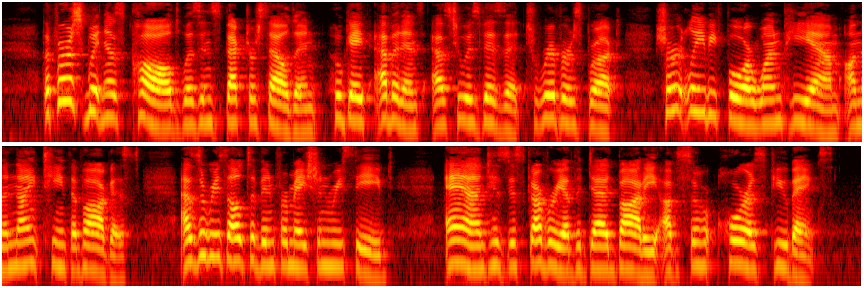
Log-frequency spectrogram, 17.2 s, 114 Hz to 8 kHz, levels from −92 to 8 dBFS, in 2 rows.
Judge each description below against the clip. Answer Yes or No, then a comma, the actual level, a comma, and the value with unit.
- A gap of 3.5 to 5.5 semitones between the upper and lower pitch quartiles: No, average, 3.0 semitones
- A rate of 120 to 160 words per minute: Yes, average, 150 wpm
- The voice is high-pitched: Yes, high, 205 Hz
